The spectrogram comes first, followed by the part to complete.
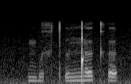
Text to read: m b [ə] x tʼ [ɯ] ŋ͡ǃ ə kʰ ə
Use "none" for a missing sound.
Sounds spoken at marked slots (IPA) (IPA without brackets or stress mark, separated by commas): ə, ɯ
